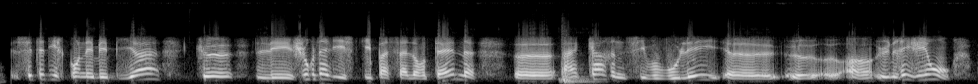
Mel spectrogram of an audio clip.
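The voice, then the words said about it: Natural Swiss Jura French accent. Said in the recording (French): “accent jurassien ... mon accent jurassien ... il est naturel, il est spontané, il n'est pas artificiel”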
